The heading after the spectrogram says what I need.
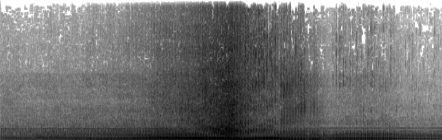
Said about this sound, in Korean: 깊은 밤, 맨션을 떠난 나는 집에 돌아가기 위해 스쿠터를 타고 철로 옆을 신나게 달리고 있었다.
